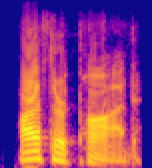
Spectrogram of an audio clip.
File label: "arthropod", American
